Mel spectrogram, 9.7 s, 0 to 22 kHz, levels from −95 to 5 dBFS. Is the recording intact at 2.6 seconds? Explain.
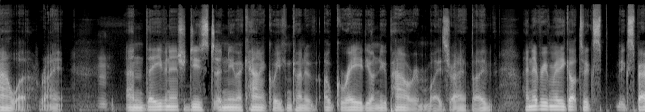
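No. From 2.57 to 2.67 s a burst of packet loss removes about 80 ms of speech; the receiver stretches the last sound for about 78 ms, fading it, then jumps ahead. Unlike a plain dropout, the gap is a fading held sound rather than silence.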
